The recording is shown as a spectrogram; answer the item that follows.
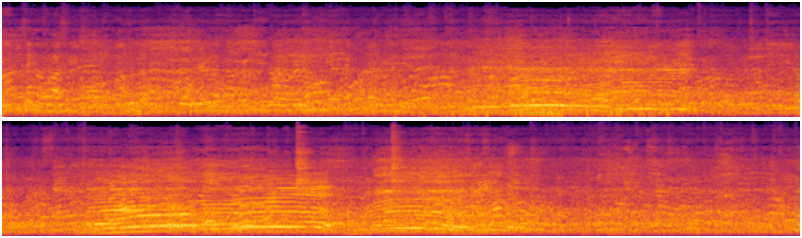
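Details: Cattle at a traditional animal market, a busy herd mooing: scattered overlapping lowing calls, rising and falling moos clustered in the middle and toward the end, with human chatter and crowd noise underneath.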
